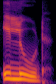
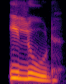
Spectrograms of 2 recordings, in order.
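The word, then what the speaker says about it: elude: ई एल यू डी ई। शुरुआत ई से और उच्चारण है इलूड। इलूड। यहां अ की जगह ई की ध्वनि है।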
